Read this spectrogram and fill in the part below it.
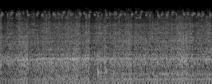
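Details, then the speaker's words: Chevy Cavalier that has sat a long time in freezing cold and needs a tune-up, with a random miss when warm: a thin steady squeal over a rough idle, suspected to come from the power steering pump pulley. "few could hear hey that it's got a squeaky squeaky Foley"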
